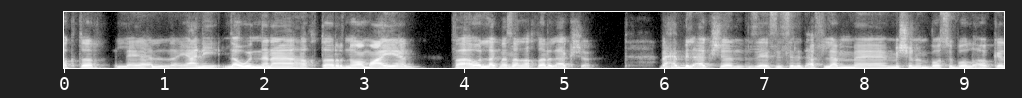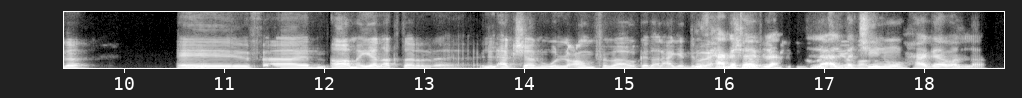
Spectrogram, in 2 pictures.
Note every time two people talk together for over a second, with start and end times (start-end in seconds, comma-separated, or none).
15.7-17.8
